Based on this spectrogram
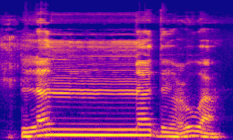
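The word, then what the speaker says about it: لن ندعوا: लन, नून जबर नून, दाल जबर नद, ऐन पे सू, वा जबर वा, लन नदउआ, लन नदउआ। उआ पढ़ देंगे, अलिफ को नहीं पढ़ेंगे, यहाँ पे साइलेंट है।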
